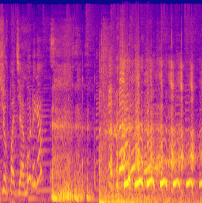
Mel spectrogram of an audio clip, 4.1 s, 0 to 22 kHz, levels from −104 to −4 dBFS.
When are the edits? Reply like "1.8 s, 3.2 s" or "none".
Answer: none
